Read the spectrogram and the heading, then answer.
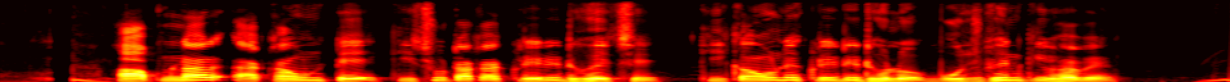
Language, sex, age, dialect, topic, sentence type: Bengali, male, 25-30, Northern/Varendri, banking, question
